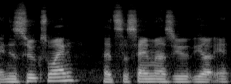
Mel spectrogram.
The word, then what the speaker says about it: Zugzwang: It's in the how do you say in the Zugzwang. That's the same as like in chess. Yeah. Zugzwang, Yeah.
